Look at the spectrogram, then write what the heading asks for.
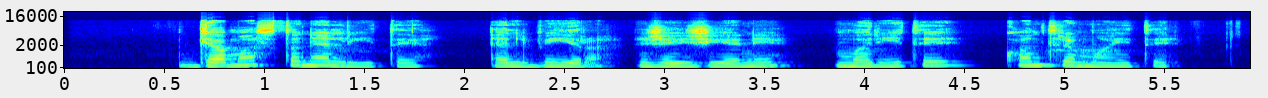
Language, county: Lithuanian, Marijampolė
